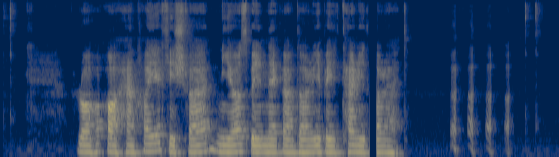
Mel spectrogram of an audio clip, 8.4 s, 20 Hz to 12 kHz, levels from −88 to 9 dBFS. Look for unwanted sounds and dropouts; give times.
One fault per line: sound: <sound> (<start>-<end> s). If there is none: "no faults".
sound: dropout (5.5-5.6 s)
sound: laugh (6.7-7.7 s)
